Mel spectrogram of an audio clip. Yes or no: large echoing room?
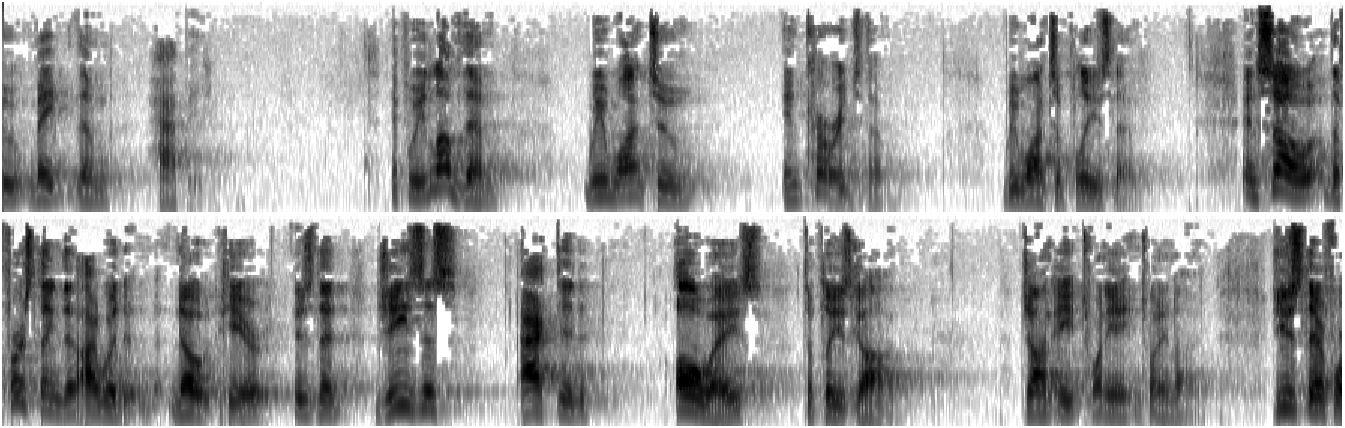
yes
